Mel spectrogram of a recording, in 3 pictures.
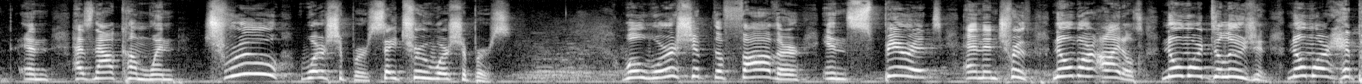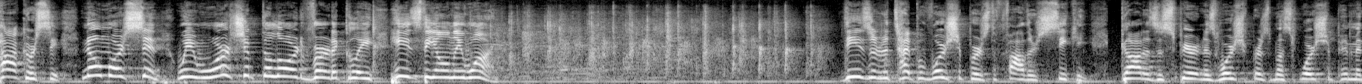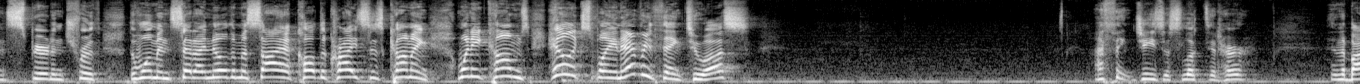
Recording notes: Recorded live in Praise Revival Center in Davao City, Philippines.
